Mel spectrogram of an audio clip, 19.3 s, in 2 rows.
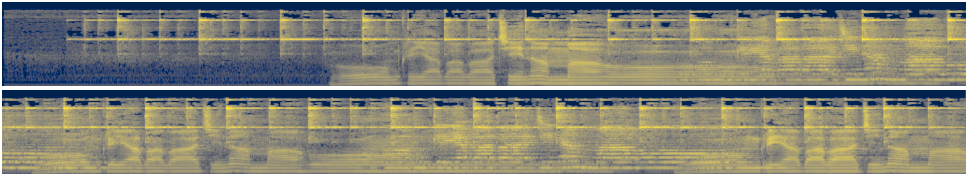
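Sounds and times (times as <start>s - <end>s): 
kriya mantra chanting: 3.3s - 19.2s.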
